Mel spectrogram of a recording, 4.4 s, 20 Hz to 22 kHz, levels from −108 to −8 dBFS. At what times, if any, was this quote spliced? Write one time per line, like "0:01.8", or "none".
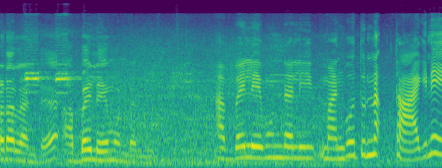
0:03.4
